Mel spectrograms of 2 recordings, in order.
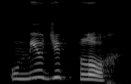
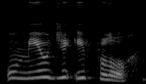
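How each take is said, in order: First: Humilde flor, the final e of humilde merged into e so it sounds like Humilde flor; joined vowels. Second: Said in the usual way. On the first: Shown as a demonstration. Teacher showing students how Humilde flor is really spoken. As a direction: say Humilde flor slowly, gliding humilde straight into flor. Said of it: "da mesma maneira como a gente fala". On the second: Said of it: "nós não pronunciamos os dois Es".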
